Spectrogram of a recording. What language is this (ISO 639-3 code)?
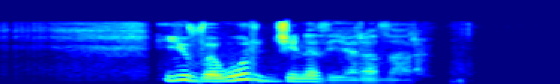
kab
